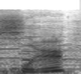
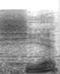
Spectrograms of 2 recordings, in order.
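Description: First: The word is pronounced xia. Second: The word is pronounced xie. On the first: This is the original reading in the poem. "在诗中本该读霞" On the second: This is the current official reading. "现在是这么读的"

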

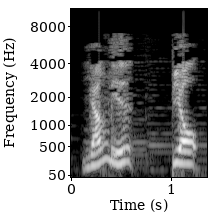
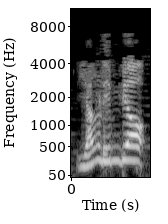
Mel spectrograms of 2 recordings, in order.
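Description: First: It is said in a Northeastern dialect manner. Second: It is said as one plain three-syllable name. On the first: It says the person named Yang Lin is reckless. The speaker calls it wrong. "咱说的不是东北话啊" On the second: It is simply a three-character personal name. The speaker calls it right. "人家叫杨林彪"

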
